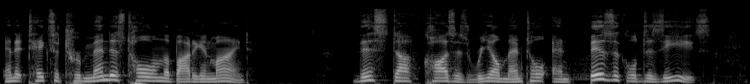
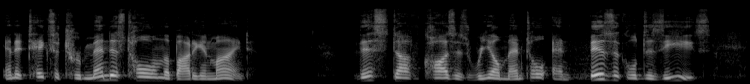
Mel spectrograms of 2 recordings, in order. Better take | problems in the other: first | thin; somewhat; fading below 250 Hz

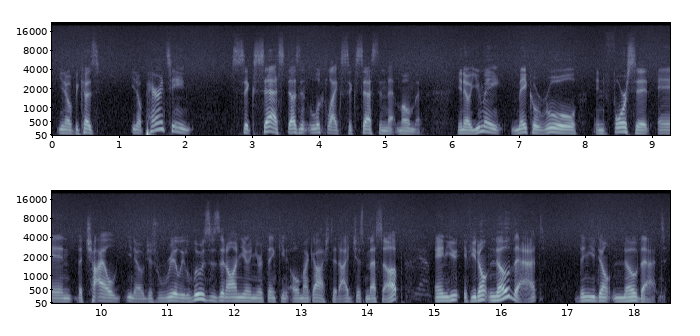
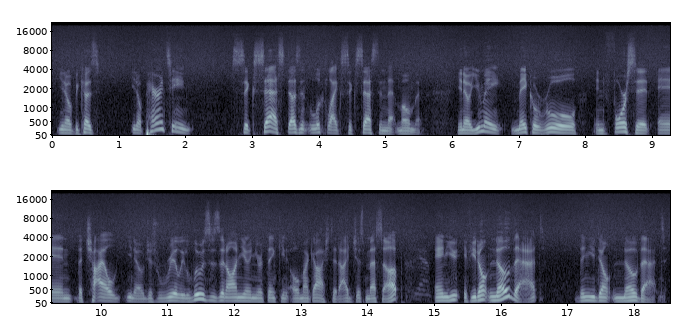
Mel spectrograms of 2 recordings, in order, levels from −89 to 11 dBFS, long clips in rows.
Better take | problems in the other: neither | hiss; noticeable; throughout; 15 dB below the speech; the same in both

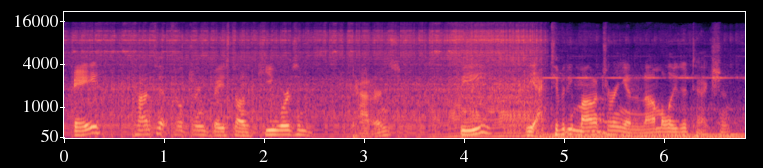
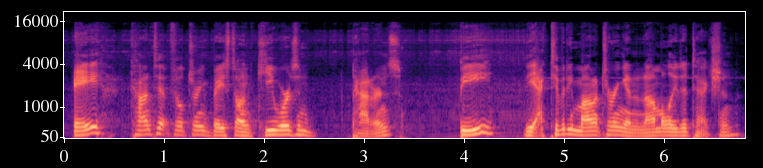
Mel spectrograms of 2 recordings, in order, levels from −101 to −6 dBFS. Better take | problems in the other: second | traffic noise; loud; throughout; 4 dB below the speech; faint in the second

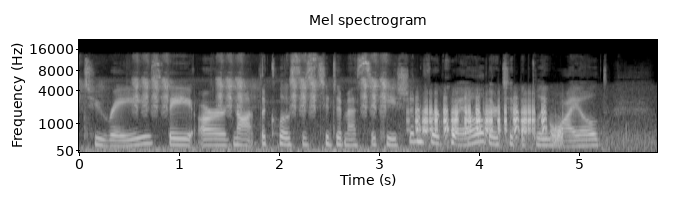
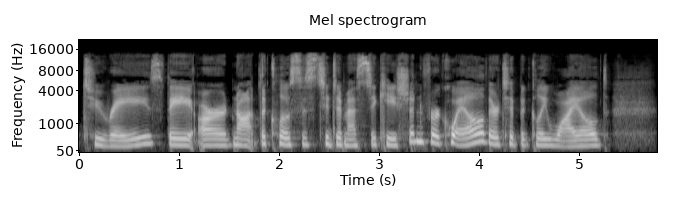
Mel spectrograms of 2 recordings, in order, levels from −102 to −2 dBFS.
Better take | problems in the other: second | animal sounds; very loud; throughout; 2 dB above the speech

